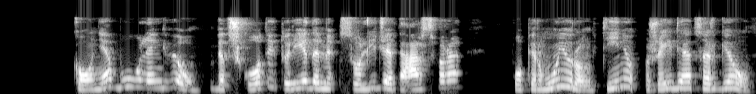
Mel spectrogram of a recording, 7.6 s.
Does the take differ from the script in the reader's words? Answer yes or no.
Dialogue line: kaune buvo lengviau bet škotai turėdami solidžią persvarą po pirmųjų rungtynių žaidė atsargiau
no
